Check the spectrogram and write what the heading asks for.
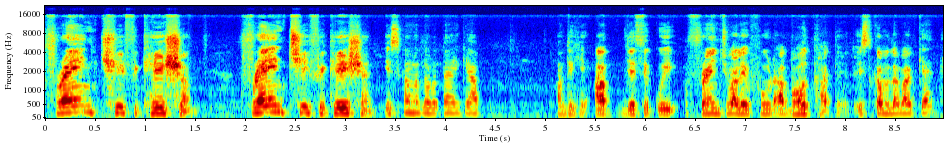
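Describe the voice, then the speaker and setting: A man teaching English pronunciation. He spells each word letter by letter, repeats it slowly and stretched, and explains patiently with many okays. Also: fairly high pitch, fairly even intonation, a bit bright. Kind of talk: pronunciation lesson.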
